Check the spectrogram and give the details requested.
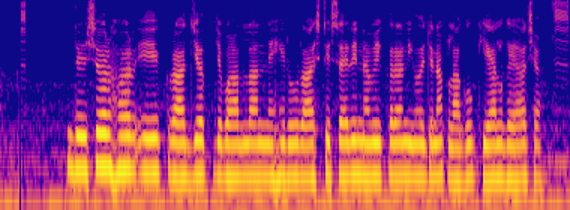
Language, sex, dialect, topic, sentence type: Magahi, female, Northeastern/Surjapuri, banking, statement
